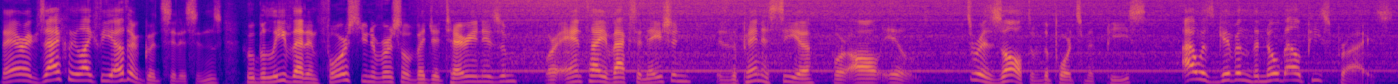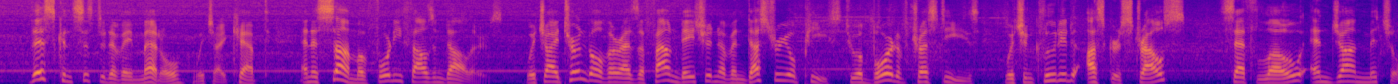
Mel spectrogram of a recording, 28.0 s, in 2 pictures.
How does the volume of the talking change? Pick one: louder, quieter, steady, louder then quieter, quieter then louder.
steady.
